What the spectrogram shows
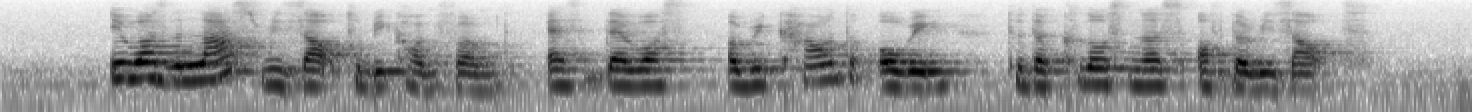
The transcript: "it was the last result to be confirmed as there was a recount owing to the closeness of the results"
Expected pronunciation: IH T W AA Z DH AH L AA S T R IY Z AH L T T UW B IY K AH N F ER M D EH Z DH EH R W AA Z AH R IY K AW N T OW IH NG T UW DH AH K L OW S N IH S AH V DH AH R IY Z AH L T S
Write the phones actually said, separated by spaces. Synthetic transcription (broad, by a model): IH T W AA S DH AH L AA S T R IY Z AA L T T UW B IY K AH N F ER M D EH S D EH W AA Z AH R IY K AW N T OW IH NG T UW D AH K L OW S N IH S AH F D AH R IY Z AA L T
